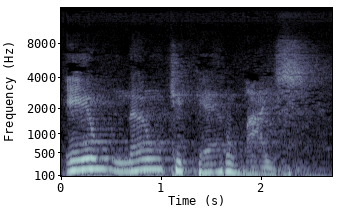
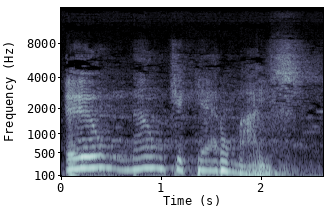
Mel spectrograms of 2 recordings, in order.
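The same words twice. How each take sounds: First: It is said at normal loudness. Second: It is said louder and more forcefully.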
